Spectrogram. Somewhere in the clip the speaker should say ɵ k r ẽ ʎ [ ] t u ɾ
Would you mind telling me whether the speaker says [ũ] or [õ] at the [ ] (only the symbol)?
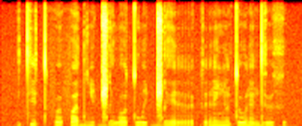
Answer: ũ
